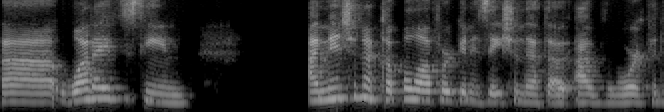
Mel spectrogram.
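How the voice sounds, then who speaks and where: A woman with a strong non-native accent speaks at a moderate pace and medium pitch, her pitch varying in an ordinary way over a quiet background. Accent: foreign accent, strong. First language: not English. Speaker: graduate student, panel moderator. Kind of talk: panel discussion.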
